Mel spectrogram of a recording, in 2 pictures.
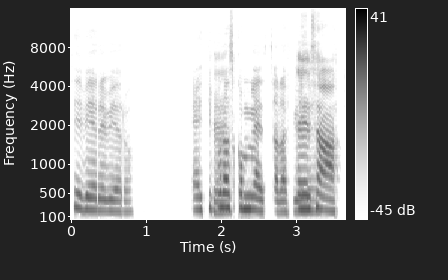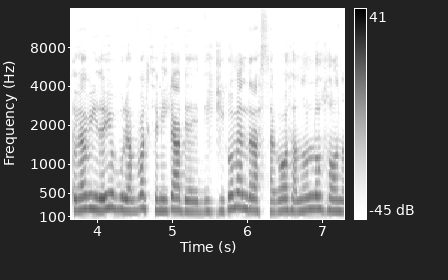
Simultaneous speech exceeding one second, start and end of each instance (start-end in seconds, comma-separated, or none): none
